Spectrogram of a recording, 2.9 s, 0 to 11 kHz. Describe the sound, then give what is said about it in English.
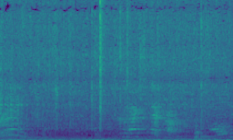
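An egg sizzles as it fries in a hot pan, a soft, continuous crackle and hiss with a quiet voice speaking over it. “going to be cracking the egg in 3, 2, 1.”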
